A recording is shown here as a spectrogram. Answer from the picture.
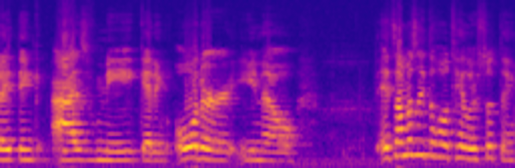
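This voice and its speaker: A woman with an American accent speaks at a fairly quick pace and a medium pitch. Background noise is noticeable. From Florida; Orlando area. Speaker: singer. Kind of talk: interview answer. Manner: casual, hesitant.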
